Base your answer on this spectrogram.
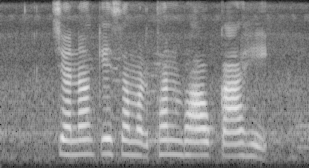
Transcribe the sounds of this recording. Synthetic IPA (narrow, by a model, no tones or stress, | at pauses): t͡ʃənãkesəməɾt̪ʰənbʱaːwkaɦe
